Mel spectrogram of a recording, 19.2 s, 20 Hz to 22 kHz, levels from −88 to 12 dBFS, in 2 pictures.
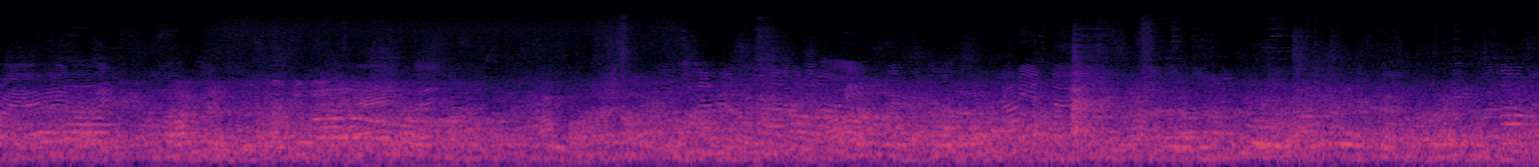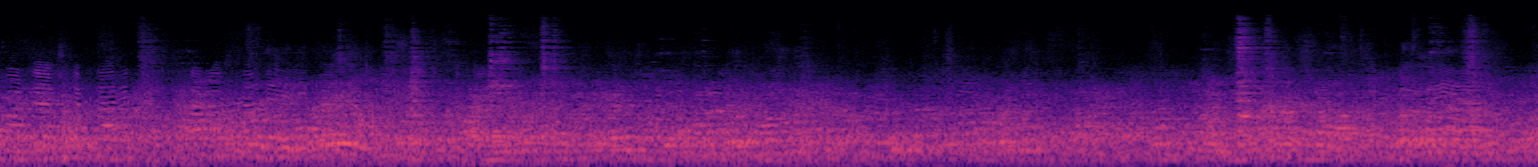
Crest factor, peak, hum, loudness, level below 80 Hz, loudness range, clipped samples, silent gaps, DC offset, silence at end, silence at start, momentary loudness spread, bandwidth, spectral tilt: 16 dB; -16 dBFS; none; -32 LUFS; -58 dBFS; 2 LU; under 0.1%; none; under 0.1%; 0 s; 0 s; 4 LU; 16 kHz; -6 dB/octave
